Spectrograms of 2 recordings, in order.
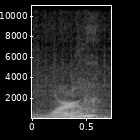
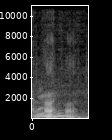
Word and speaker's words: womb: A worm? A womb? Am I saying this wrong? – Womb.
